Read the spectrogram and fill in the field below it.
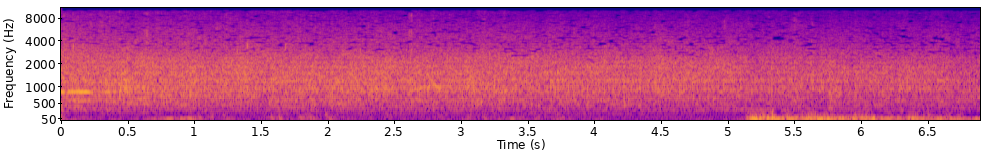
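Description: A round of applause from a crowd, steady dense clapping that holds at an even loud level for several seconds without voices on top.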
